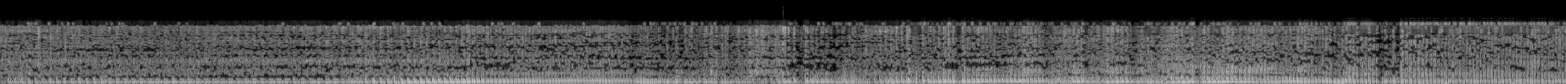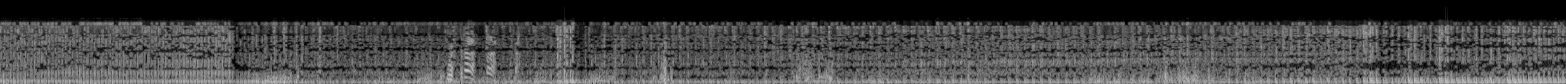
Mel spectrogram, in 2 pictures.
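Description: Lifted golf cart's small petrol engine running as the cart drives over rough ground. Its pitch rises and falls with the throttle about five seconds in, and a few sharp knocks come about two-thirds of the way through.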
